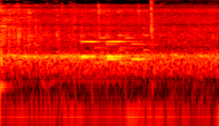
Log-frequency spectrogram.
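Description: A video game shrine sensor beeps, signalling that a shrine is nearby: a few short, high electronic pips in quick succession, fairly faint over a steady hissing game background, with no one talking.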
